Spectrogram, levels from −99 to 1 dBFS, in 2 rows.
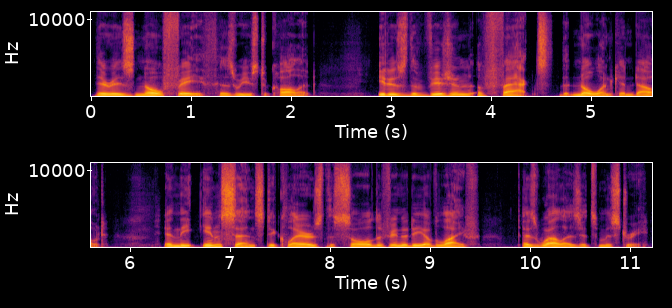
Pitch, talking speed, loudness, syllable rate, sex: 105 Hz, 185 wpm, -18 LUFS, 5.0 syllables/s, male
